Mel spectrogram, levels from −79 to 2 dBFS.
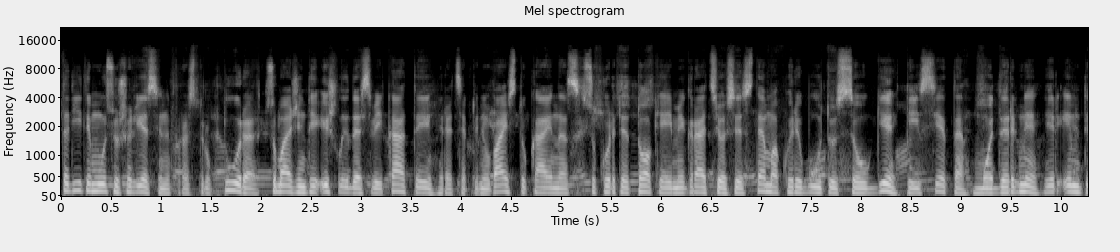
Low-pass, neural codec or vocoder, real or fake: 14.4 kHz; codec, 44.1 kHz, 7.8 kbps, DAC; fake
